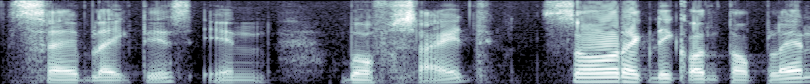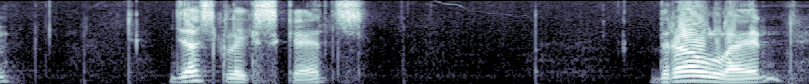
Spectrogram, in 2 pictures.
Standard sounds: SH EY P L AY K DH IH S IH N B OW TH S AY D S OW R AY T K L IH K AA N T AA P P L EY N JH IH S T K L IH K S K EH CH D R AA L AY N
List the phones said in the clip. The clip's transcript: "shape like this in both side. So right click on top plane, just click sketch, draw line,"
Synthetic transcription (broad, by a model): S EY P L AY K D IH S IH N B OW F S AY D S OW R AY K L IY K AA N T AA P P L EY N JH IH S T K L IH K S K EH CH D R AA L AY N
